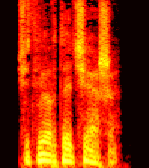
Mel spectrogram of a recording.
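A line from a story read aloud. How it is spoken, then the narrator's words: Muttered. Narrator (Russian): пробормотал я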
